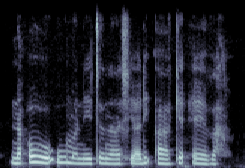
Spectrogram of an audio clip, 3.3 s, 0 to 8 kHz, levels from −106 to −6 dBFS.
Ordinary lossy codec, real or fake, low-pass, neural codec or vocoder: Opus, 64 kbps; real; 7.2 kHz; none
